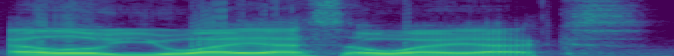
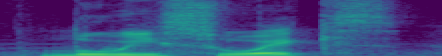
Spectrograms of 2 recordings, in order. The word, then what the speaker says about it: Louisoix: in Ontario, I would not know how to pronounce Louis Sois. Because it's Louisoix. So, like, if I was American, I would have been like, Louis Swix.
